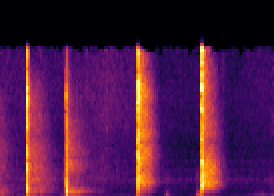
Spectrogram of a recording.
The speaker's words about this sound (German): Mal schnell klatschen.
